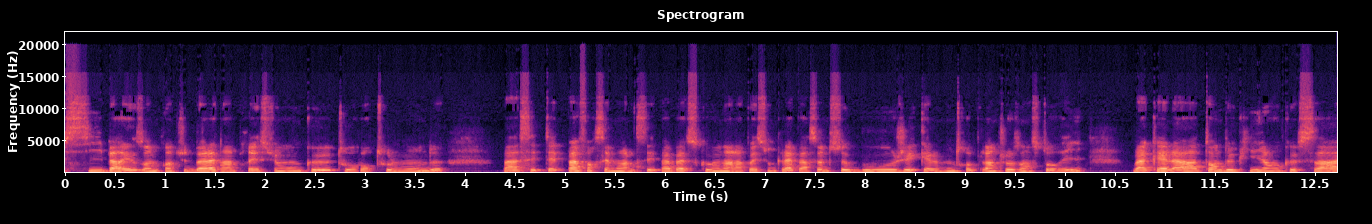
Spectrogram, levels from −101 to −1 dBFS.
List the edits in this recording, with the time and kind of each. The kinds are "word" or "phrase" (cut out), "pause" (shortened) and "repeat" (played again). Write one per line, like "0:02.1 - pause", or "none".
0:01.5 - phrase
0:02.9 - word
0:05.7 - word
